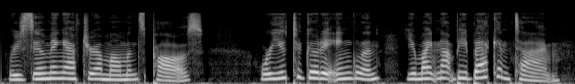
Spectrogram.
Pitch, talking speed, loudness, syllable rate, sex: 245 Hz, 190 wpm, -16 LUFS, 5.2 syllables/s, female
